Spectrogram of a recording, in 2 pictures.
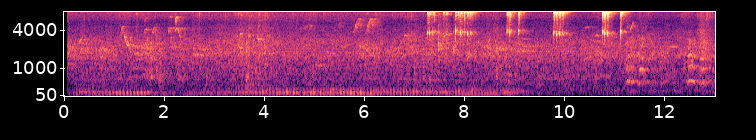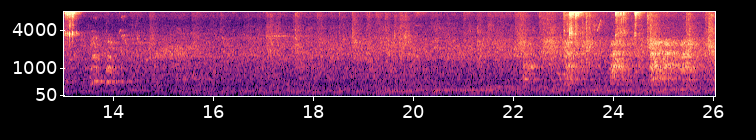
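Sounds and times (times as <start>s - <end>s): small birds chirping: 4.7s - 11.5s, 13.0s - 13.3s, 23.1s - 24.6s.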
